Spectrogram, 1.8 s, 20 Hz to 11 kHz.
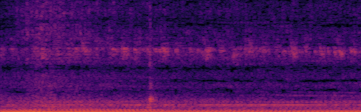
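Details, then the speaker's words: Bostig engine after rough idle (compression 155–160, exhaust leak found): steady smooth idle with no stumbles after replacing a PCV hose that had a 3x3 mm chunk missing; sounds much better. "Oh my God. Oh, that sounds so much better."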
